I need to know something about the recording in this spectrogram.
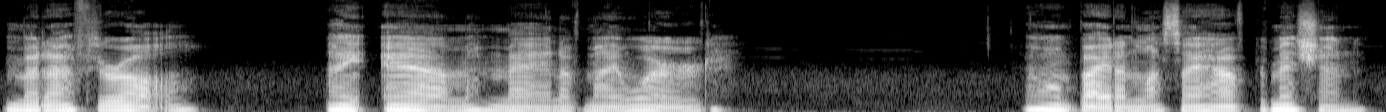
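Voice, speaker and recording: Casting: male actor for an ancient noble vampire, mid-pitched male voice, charming and softly dominant, intimate ASMR roleplay. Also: fairly even intonation, clear, resonant tone, close to an everyday voice. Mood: seductive, teasing. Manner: courtly, slow seductive teasing.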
